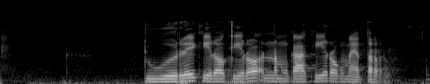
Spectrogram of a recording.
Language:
Javanese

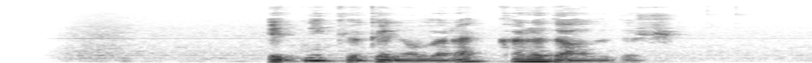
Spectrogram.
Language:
Turkish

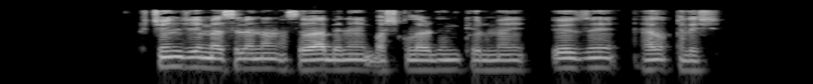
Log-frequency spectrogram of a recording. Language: Uyghur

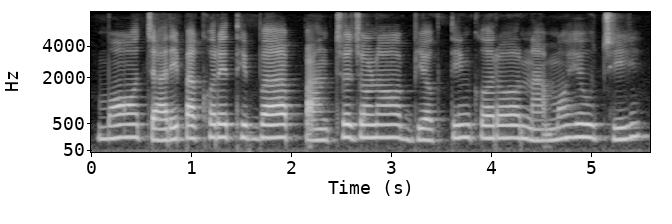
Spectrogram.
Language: Odia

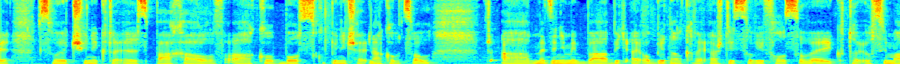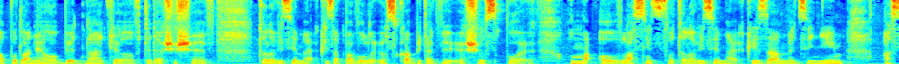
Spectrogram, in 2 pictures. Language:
Slovak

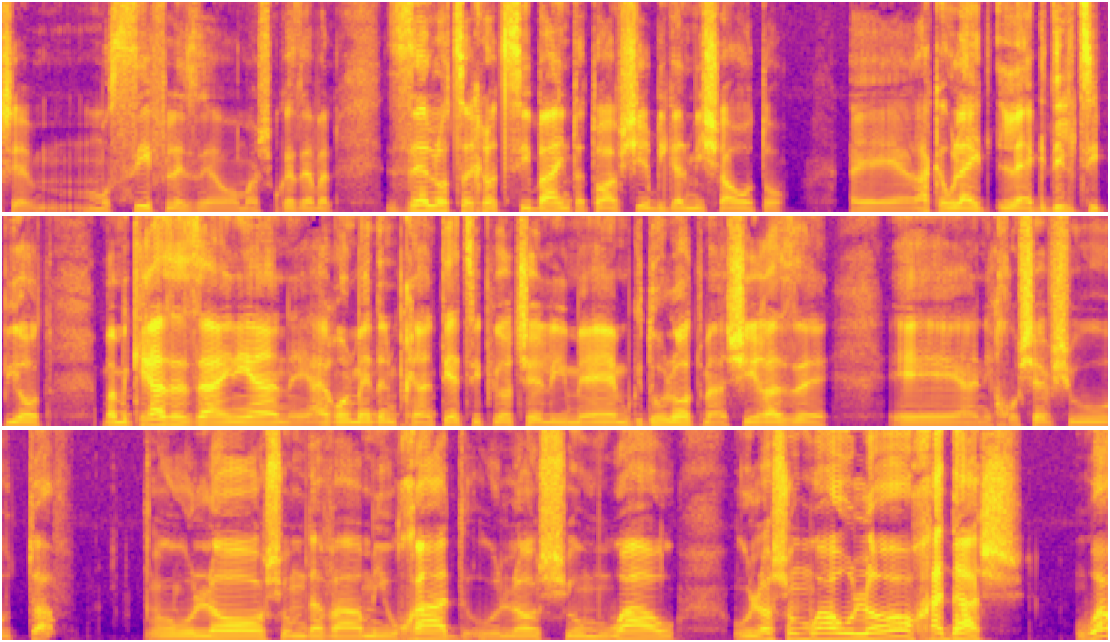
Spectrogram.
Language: Hebrew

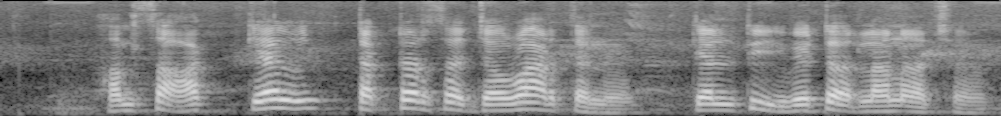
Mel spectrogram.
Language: Magahi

